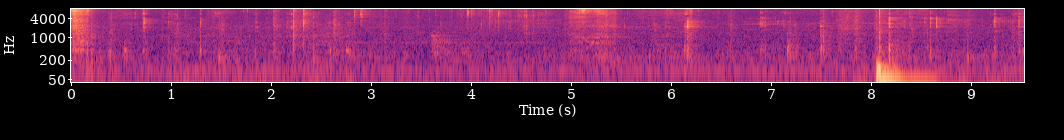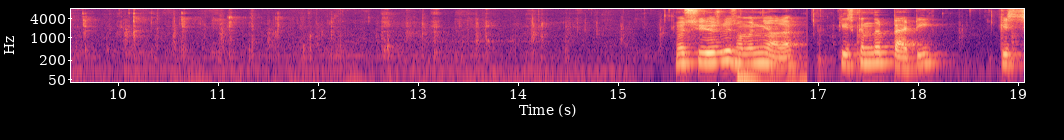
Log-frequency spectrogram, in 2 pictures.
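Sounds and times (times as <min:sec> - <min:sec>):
person chewing: 0:00.0 - 0:15.6, 0:18.3 - 0:18.8
loud low thump: 0:08.0 - 0:08.6, 0:16.2 - 0:16.9.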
